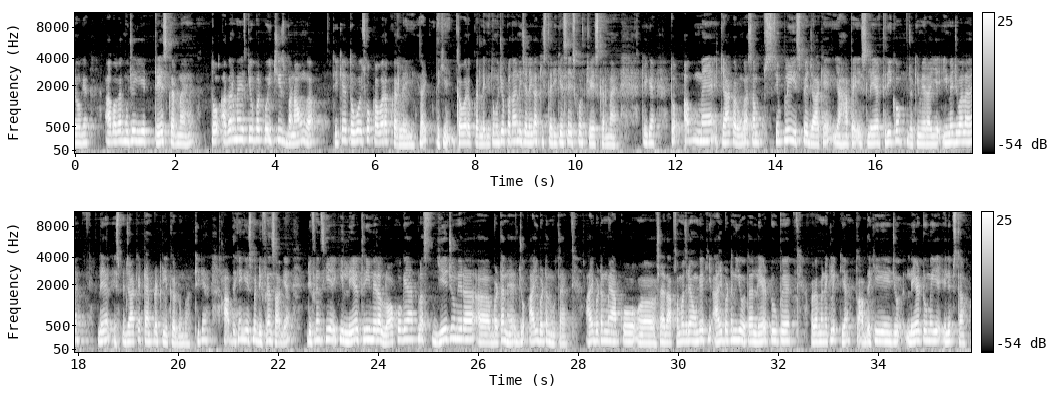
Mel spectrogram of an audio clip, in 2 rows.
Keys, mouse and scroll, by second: 5.3 click, 10.2 click, 10.5 ctrl+z, 14.7 click, 18.5 click, 33.0 click.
